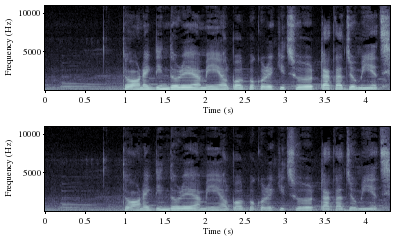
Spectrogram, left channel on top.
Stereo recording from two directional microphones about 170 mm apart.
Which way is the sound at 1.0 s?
25° left (ahead or behind).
